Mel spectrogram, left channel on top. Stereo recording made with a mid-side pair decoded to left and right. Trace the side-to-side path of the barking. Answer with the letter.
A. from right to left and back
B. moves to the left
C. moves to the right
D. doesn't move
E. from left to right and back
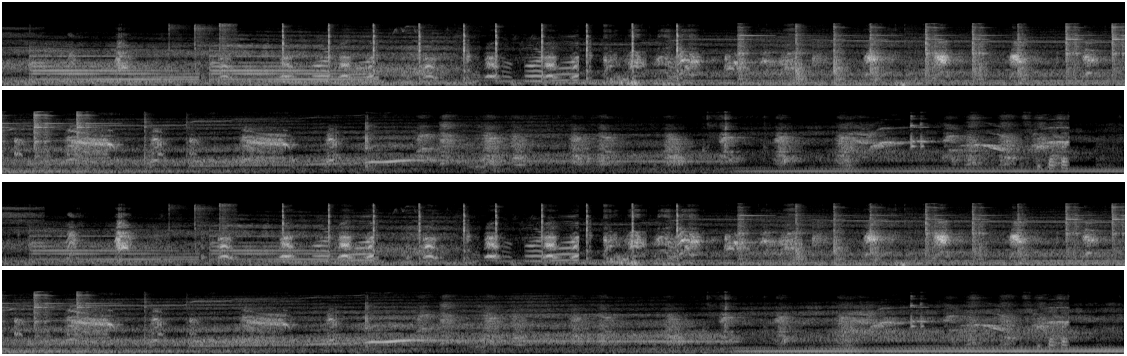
B.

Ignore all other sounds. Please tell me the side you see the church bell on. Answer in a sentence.
In this clip you hear the church bell on the left.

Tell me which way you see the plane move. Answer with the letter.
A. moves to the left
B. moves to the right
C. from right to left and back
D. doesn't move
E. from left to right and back
B.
